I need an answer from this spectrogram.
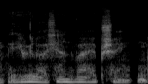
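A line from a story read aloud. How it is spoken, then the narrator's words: Whispering. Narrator (German): flüsterte er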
